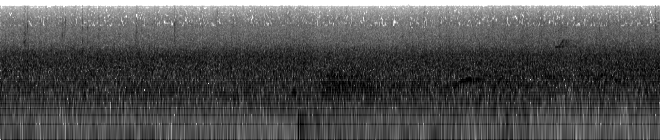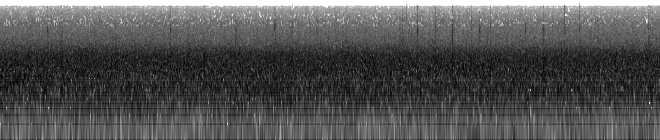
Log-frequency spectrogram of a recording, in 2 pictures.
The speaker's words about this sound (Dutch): Keren zo meteen weer terug en dan zult u het applaus wel weer horen oplaaien.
